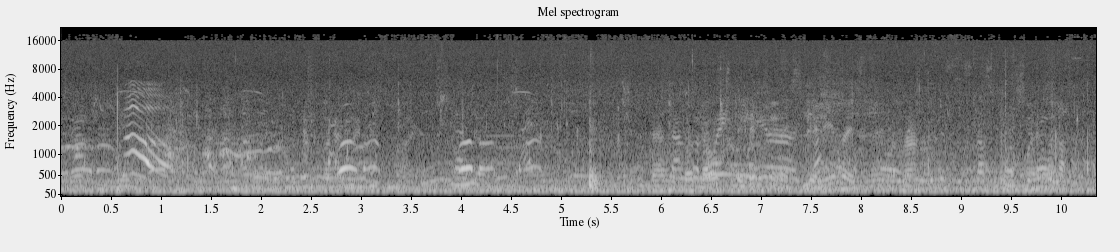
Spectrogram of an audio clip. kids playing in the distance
0.0s 8.0s

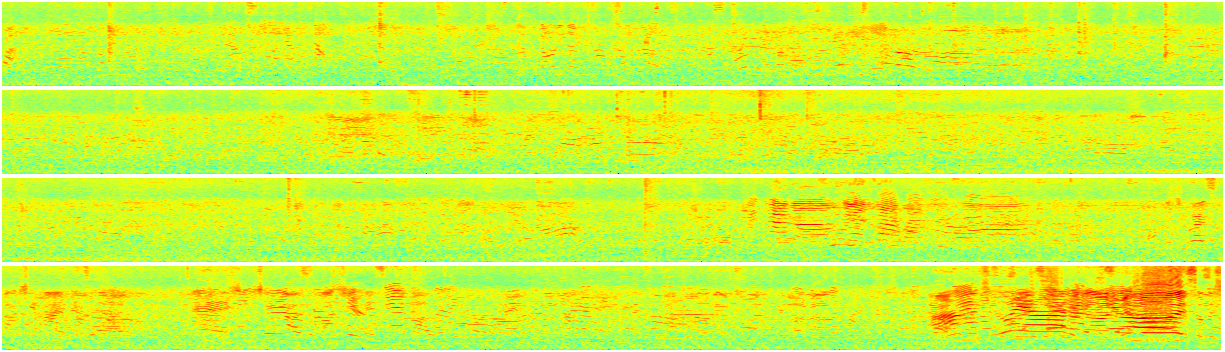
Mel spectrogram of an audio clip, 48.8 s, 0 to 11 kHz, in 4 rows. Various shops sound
12.4s 41.0s

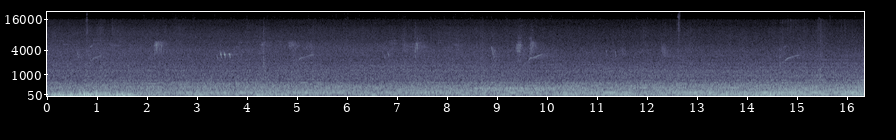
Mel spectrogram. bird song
0.4s 1.4s, 2.1s 2.5s, 3.3s 5.5s, 6.6s 7.8s, 8.6s 10.2s, 11.0s 12.7s, 14.6s 15.2s

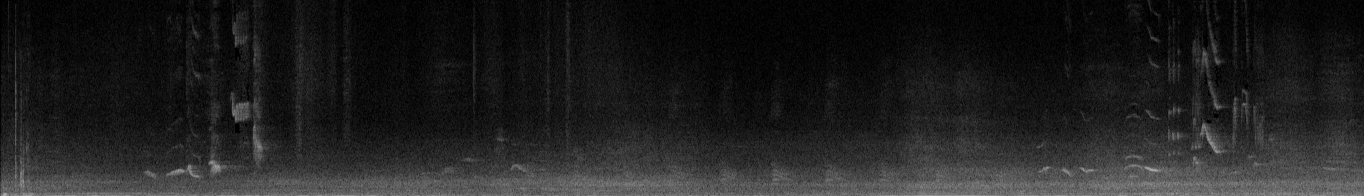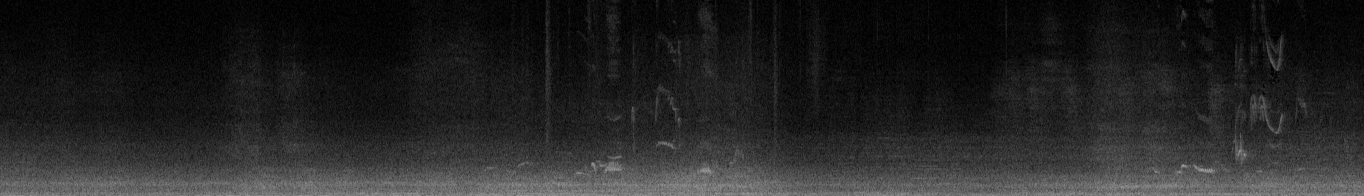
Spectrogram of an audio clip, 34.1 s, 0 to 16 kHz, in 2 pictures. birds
1.8s 3.5s, 13.0s 16.7s, 23.1s 26.6s, 31.4s 33.6s

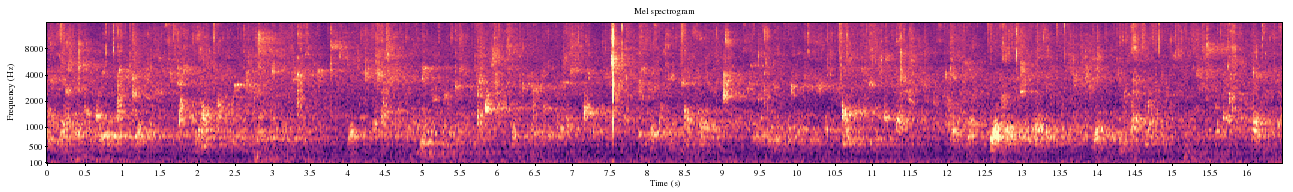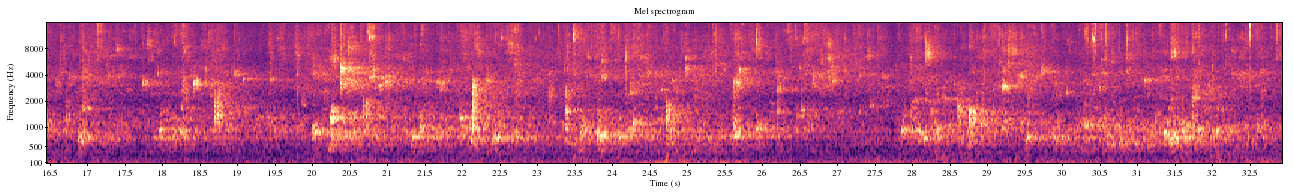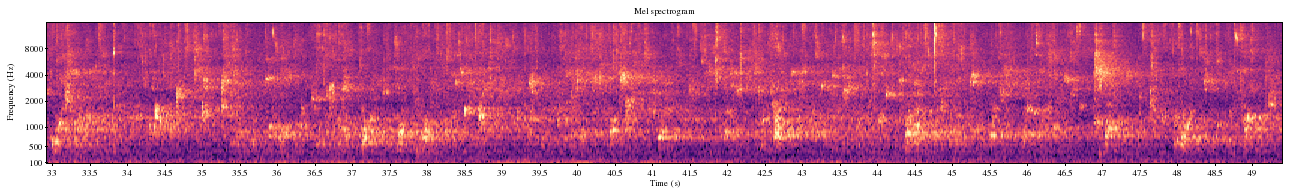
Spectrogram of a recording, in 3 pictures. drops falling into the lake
7.2s 8.6s

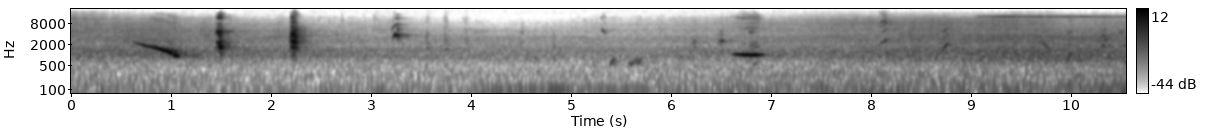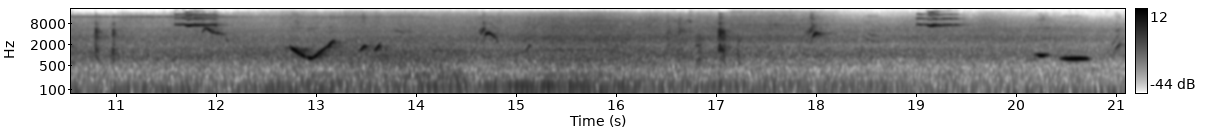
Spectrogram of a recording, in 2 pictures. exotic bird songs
3.2s 7.1s, 8.0s 19.6s, 20.2s 21.0s

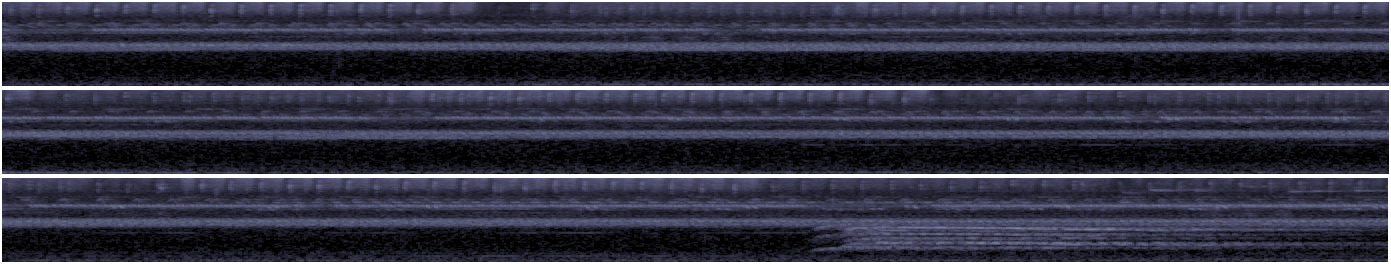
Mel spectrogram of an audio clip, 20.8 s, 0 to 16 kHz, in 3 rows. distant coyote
17.9s 20.8s

